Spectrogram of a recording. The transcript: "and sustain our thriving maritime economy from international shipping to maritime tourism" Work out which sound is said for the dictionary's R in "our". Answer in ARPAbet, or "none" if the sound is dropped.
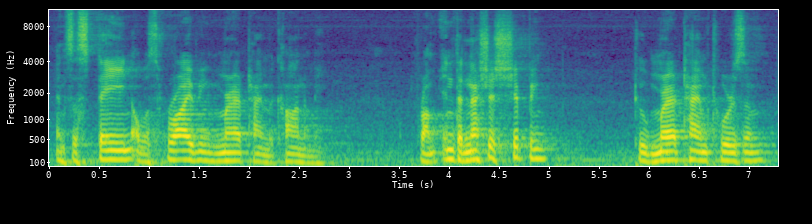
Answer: W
